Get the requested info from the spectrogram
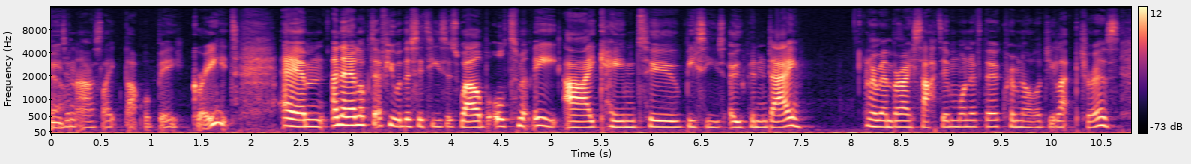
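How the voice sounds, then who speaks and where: A woman with a Liverpool accent speaks very fast at a medium pitch in a bright, sharp tone, on a very clean recording with a silent background. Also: fairly even intonation. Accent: Liverpool (Scouse) English. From Liverpool, England. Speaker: entrepreneur, university alumna. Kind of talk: interview conversation.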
